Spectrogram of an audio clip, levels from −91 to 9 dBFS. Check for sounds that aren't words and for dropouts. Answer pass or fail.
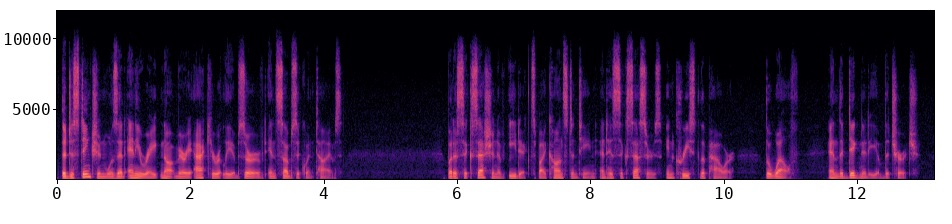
pass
